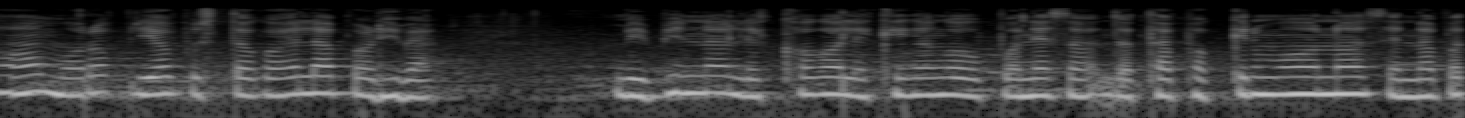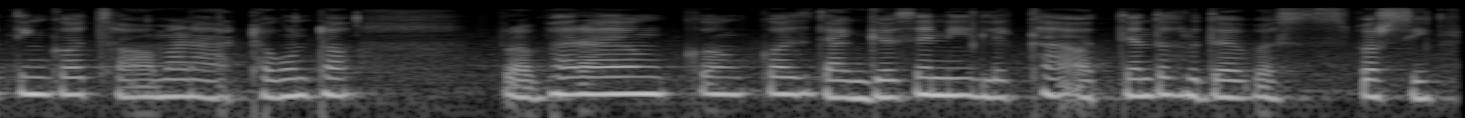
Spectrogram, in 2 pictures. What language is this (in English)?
Odia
